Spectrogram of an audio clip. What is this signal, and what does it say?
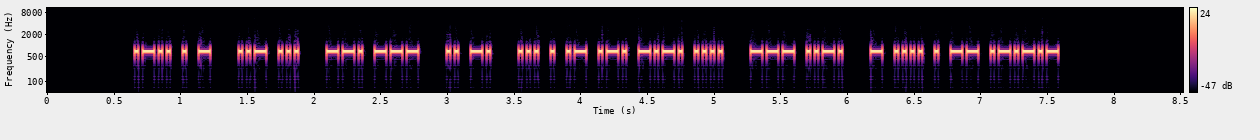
Morse code, heard as a keyed tone, about 40 wpm, 700 Hz. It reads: LET US GO IN SEARCH OF THEM.
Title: Sentences from Top 1000 Words - Review Part 5 - 40wpm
